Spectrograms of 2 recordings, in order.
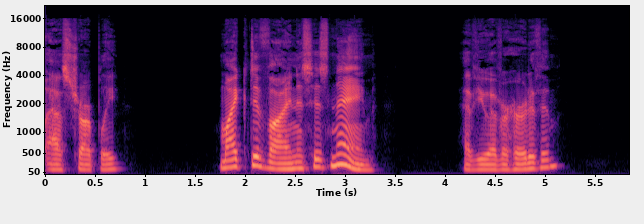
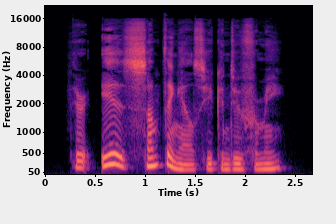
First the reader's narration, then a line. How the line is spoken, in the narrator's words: she said in a quiet, warm voice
